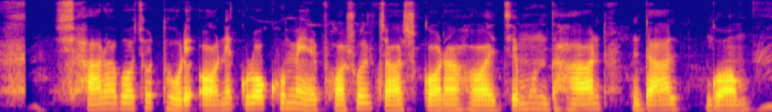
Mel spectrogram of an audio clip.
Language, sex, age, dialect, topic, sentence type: Bengali, male, 18-24, Northern/Varendri, agriculture, statement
